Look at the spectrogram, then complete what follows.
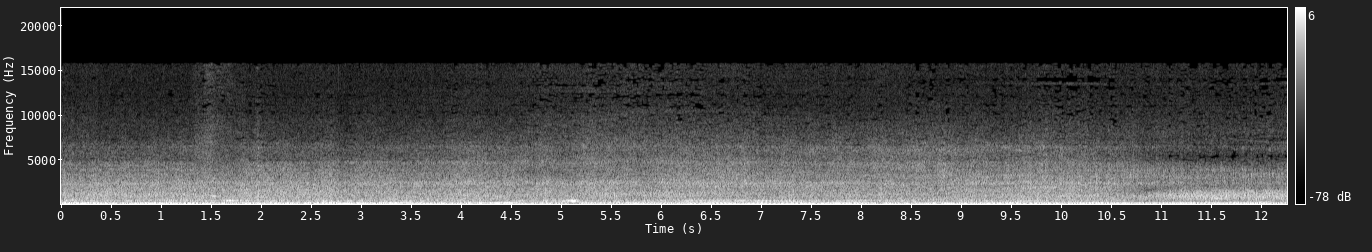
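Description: City bus diesel engine running close by as the bus moves along the curb: a loud, steady drone over street traffic.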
